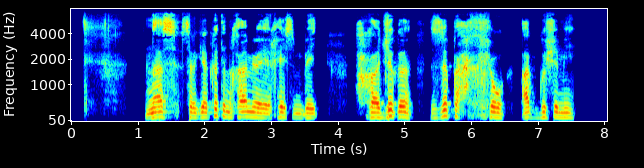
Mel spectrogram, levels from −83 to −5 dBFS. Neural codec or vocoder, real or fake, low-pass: none; real; 7.2 kHz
